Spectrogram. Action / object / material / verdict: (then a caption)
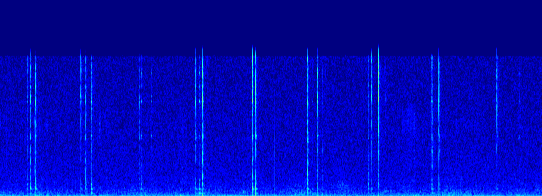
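tap / conch seashell / shell / none. Long nails tap and scratch the hard calcareous surface of a large, empty, hollow conch-type seashell with red and white stripes, held in one hand. Quiet, sharp, bright clicks come in quick pairs and short clusters over a steady low rumble, each dying away almost at once.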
